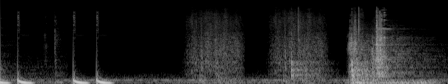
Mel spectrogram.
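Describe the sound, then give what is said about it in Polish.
In an audio game, three dull, heavy door thuds land in quick succession as a door leading back to the lobby is found, each a low thump with a sharp edge, followed by a few longer hissing, whooshing bursts. No one speaks. “I found the door. It leads back to the lobby.”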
